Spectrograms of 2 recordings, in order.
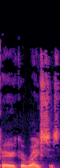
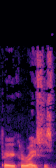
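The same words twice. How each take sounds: First: It is said with a Southern US pronunciation. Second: It is said with the standard pronunciation. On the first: The speaker calls it wrong. "it's going to be pronounced that here, especially in the South" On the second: The speaker calls it right. "The proper pronunciation is perichoresis"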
